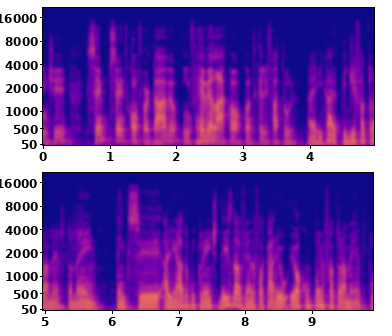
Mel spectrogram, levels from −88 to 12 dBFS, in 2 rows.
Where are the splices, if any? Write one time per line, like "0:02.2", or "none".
0:02.1
0:03.9
0:05.9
